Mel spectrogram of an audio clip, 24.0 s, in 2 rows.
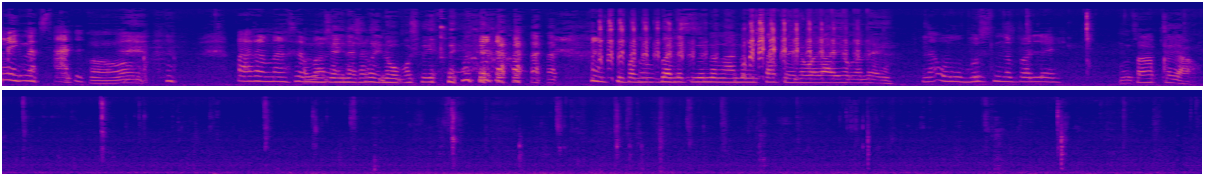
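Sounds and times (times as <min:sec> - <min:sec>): low steady hum: 0:04.1 - 0:09.5
chewing and lip smacks: 0:12.2 - 0:24.0.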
